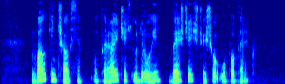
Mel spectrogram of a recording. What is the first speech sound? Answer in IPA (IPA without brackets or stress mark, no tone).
ʋ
